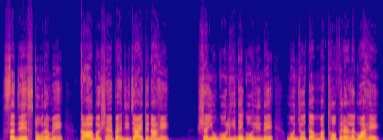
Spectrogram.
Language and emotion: Sindhi, angry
